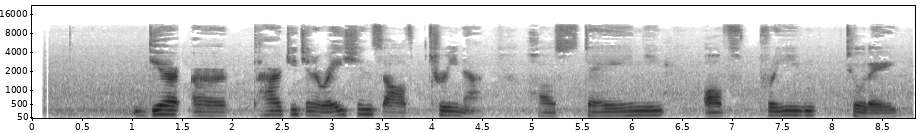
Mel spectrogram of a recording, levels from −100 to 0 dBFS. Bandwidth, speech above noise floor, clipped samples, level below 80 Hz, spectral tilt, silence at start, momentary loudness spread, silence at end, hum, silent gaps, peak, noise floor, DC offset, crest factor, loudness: 11.5 kHz; 22 dB; under 0.1%; -70 dBFS; -5 dB/octave; 0.15 s; 13 LU; 0.15 s; none; none; -4 dBFS; -44 dBFS; under 0.1%; 20 dB; -23 LUFS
